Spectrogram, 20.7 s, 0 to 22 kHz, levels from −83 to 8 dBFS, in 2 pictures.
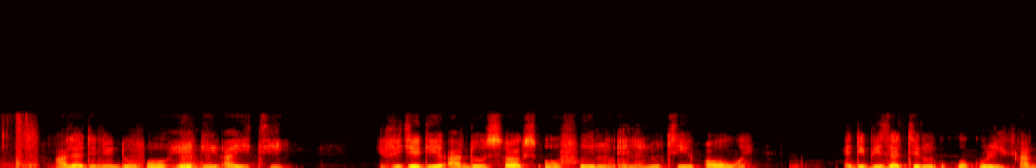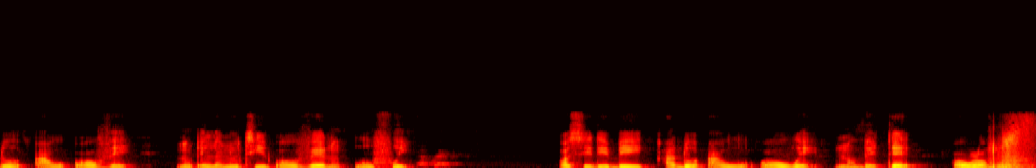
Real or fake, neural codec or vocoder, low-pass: real; none; 7.2 kHz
